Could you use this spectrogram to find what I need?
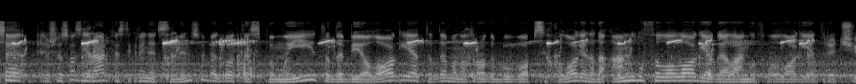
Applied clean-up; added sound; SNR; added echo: none; Idling / Wild animals; -2 dB; none.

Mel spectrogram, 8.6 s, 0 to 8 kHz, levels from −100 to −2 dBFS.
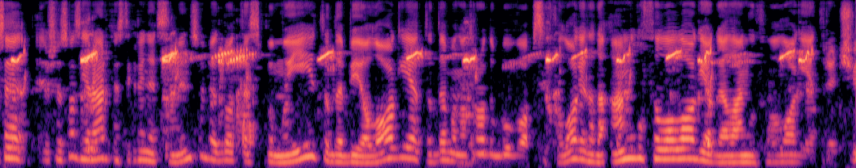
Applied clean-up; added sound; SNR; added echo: classical method Wiener filter.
